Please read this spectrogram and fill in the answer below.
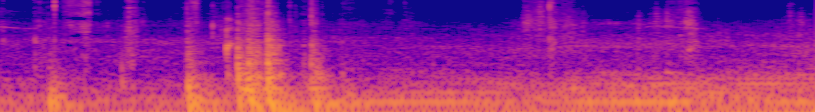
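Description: A few clicks and a door-like knock about a second in as the Tesla Model Y's driver's door is opened after unplugging from the charger, followed by a steady low hum that slowly grows louder.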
